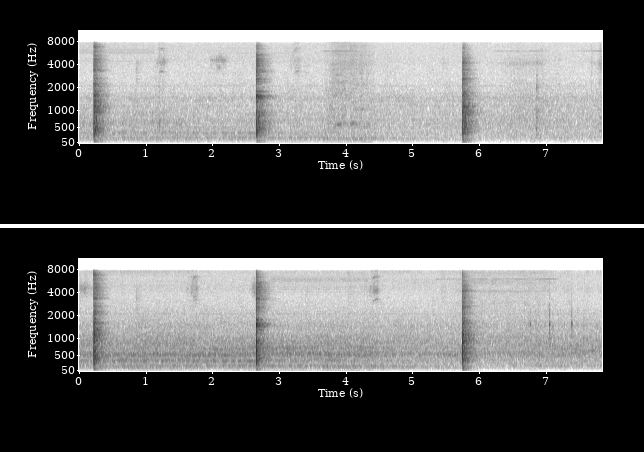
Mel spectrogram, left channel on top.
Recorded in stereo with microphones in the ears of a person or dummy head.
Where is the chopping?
35° right (ahead or behind), 0.5 m.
